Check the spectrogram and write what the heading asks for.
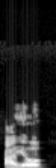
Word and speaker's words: Ayo: So I do like that part, and the fact that he's very casual with, I think her pronunciation is Ayo.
